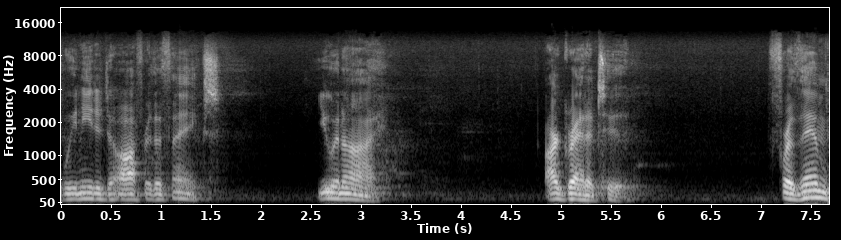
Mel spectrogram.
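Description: A middle-aged man speaks slowly and deliberately into a microphone, with pauses between phrases.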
